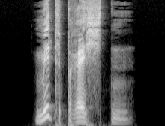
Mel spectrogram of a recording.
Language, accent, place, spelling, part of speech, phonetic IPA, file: German, Germany, Berlin, mitbrächten, verb, [ˈmɪtˌbʁɛçtn̩], De-mitbrächten.ogg
- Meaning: first/third-person plural dependent subjunctive II of mitbringen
